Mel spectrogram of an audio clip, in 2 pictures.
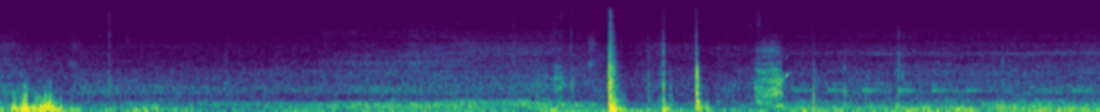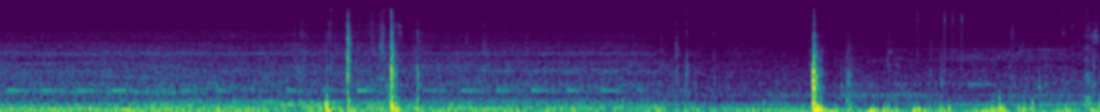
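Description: Wind rumbling on the microphone, broken by sharp clicks and clunks of the Jeep Cherokee's doors and latches being worked. There is a cluster of them about six seconds in, two more midway, and a loud clunk a few seconds before the end.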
